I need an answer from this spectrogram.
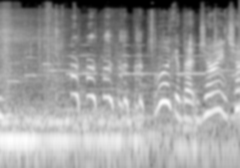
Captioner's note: laughs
